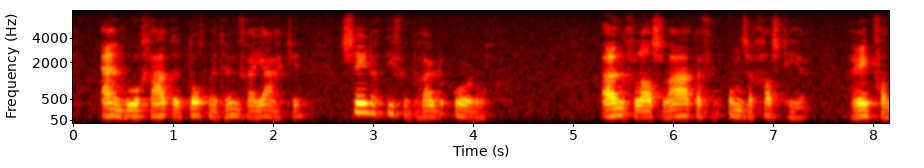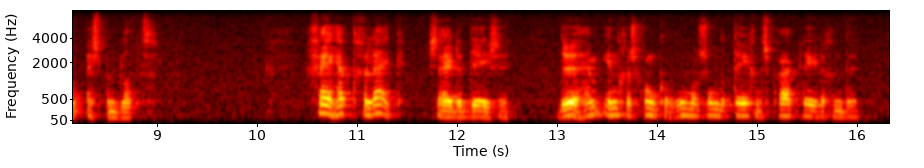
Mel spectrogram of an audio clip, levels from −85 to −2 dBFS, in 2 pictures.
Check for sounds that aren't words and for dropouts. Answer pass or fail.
pass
